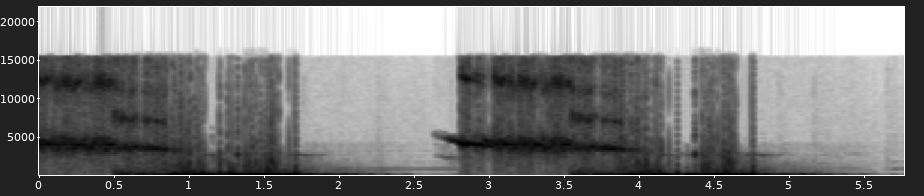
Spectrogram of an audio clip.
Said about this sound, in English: Can I get some fireworks in here for him?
